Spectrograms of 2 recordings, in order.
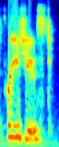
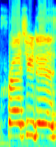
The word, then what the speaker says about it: prejudice: And apparently during the Monster Prom, prejudice was there, and I mispronounced it as prejuice, and Aaron was with us, and he said prejudice, and I'm like, God damn it, not again!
